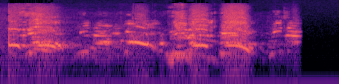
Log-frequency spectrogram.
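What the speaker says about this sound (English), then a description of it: "Crowds filled the streets of Bamako, calling urgently for a return to constitutional order and quick elections, raising banners and chanting slogans for freedom and democracy." A crowd chanting slogans in the streets of Bamako, loud rhythmic bursts of massed voices rising and falling in short call-like phrases close by.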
